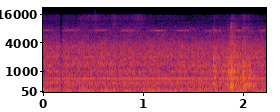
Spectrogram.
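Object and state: Nothing is struck.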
